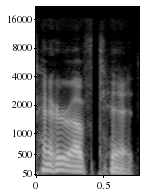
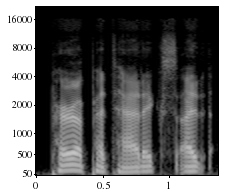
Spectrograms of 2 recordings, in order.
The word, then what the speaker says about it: Peripatetics: You said Peripatetics? Yeah, that's... – Peripatetics. – Yeah, there we go. – Peripatetics.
